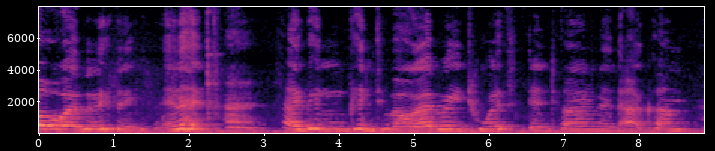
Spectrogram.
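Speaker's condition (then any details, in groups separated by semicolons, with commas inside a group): Cerebral palsy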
